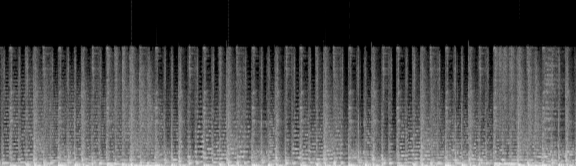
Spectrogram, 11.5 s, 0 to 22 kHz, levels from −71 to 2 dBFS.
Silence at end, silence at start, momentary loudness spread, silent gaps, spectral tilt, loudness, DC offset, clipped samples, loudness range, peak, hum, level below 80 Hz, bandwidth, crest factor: 0 s; 0 s; 3 LU; none; -5 dB/octave; -12 LUFS; under 0.1%; under 0.1%; 1 LU; 0 dBFS; none; -18 dBFS; 16.5 kHz; 12 dB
